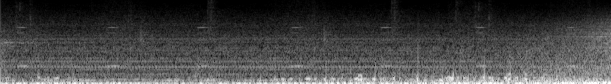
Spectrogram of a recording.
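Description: Hospital heart-monitor beeping about once a second over a steady low rumble, with a rising swell of noise building near the end.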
